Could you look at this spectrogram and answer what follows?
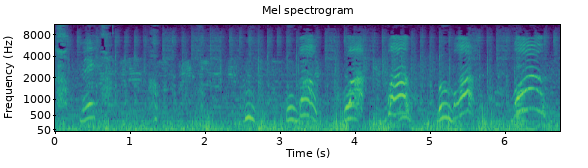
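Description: A voice repeatedly mimics a dog's bark with short, rising yelps over steady background noise and talk.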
